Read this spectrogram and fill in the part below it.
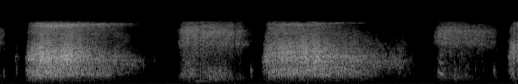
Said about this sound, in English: And we're going to be using the breath and be breathing like.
